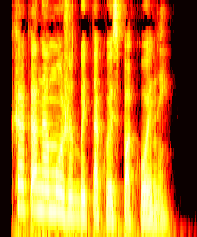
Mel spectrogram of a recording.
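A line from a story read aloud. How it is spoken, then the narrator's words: Muttered. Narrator (Russian): пробормотал Грифон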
